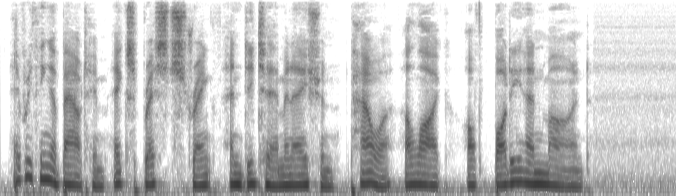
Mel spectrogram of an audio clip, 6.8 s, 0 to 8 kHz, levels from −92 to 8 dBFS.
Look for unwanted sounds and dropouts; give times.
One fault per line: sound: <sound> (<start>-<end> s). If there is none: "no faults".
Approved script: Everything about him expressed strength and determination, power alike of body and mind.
no faults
